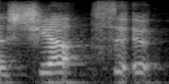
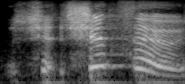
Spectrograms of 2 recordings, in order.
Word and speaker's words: shih tzu: It's a shiatsu. No. I'm just pronouncing the dog's name wrong. Don't know the dogs. So. Yeah, it's a little shih tzu.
